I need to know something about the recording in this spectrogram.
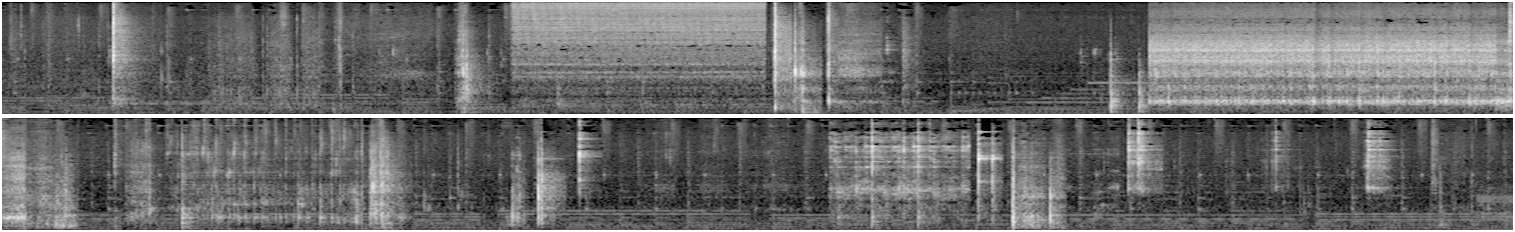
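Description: Kitchen clatter of making tea: clicks and clinks of a ceramic mug and metal utensils, and a few seconds of steady water-like hiss. About halfway through comes the loudest sound, some four seconds of water pouring from a stainless electric kettle. Faint background music runs underneath.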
